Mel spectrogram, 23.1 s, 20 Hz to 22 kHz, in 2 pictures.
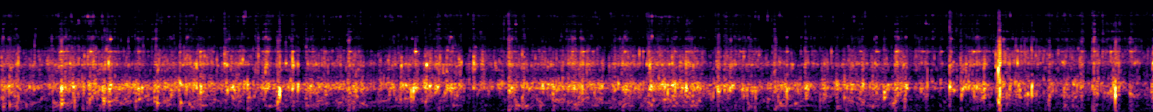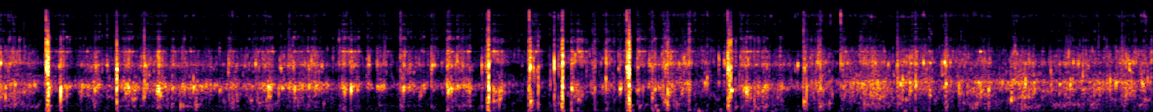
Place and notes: Općina Zadar, Croatia - Hydrophone Recording In Zadar, Croatia
Hydrophone recording from the full speed boat
Hrvatska, 7 June 2020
